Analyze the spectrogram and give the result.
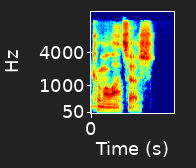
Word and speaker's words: Koumalatsos: If you can find my name, Nick Koumalatsos.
